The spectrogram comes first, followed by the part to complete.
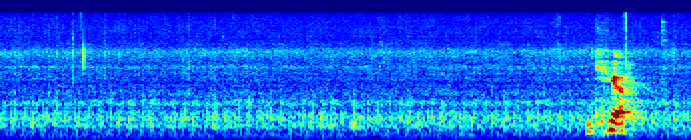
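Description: Faint, steady sizzling hiss from just-cooked, cornstarch-coated chicken pieces in the hot air-fryer pan, with one light click about half a second in.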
